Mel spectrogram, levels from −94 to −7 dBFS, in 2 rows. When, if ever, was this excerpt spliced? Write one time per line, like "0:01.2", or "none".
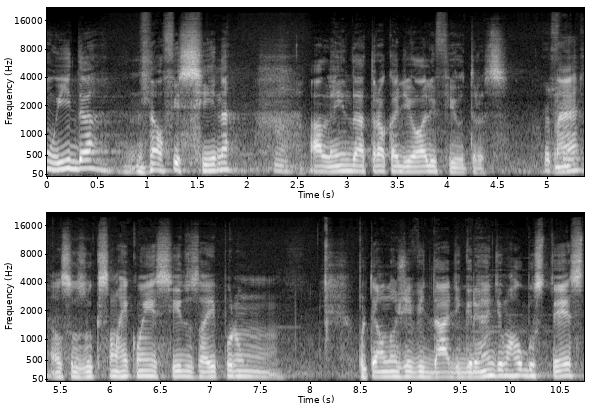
none

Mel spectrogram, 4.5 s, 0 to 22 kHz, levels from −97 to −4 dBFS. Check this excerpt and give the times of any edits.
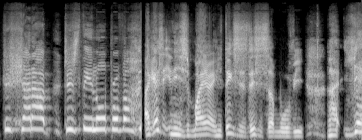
0:01.7

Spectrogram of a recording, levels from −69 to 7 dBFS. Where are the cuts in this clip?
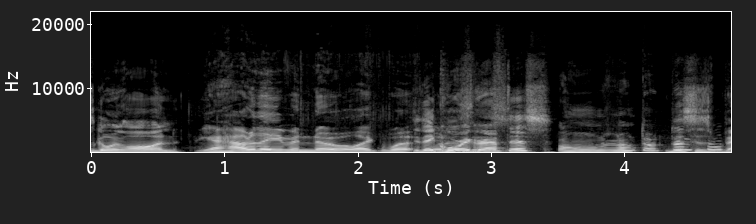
0:03.4

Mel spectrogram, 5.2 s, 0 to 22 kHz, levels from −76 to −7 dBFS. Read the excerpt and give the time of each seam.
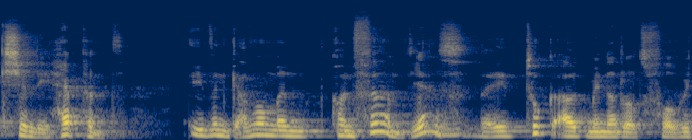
0:01.3

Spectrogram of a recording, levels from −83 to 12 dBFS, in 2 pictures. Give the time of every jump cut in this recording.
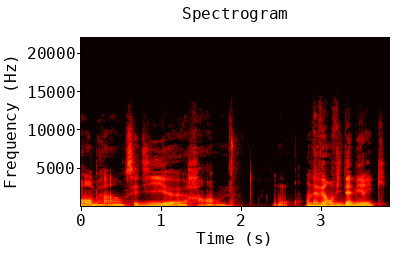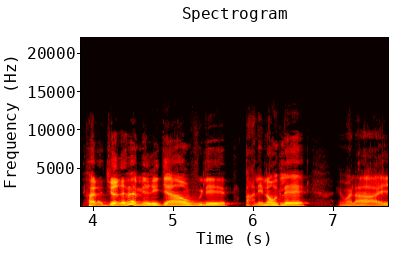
none

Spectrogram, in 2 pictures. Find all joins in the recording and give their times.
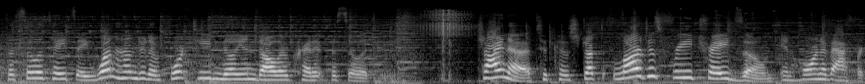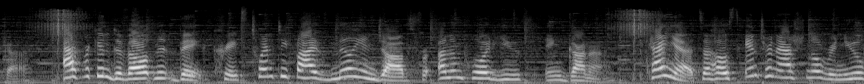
none

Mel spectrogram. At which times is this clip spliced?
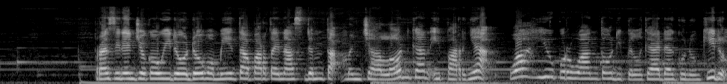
0:00.9

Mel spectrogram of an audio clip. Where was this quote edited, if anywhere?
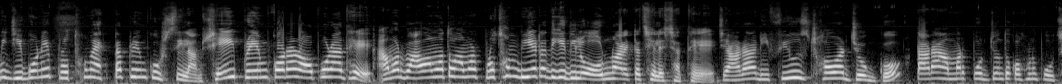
0:03.8
0:07.1
0:09.1

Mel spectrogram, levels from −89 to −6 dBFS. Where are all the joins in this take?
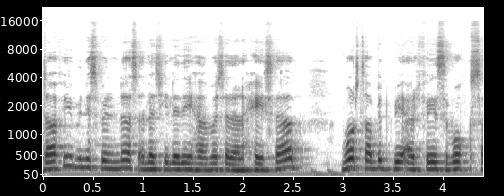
none

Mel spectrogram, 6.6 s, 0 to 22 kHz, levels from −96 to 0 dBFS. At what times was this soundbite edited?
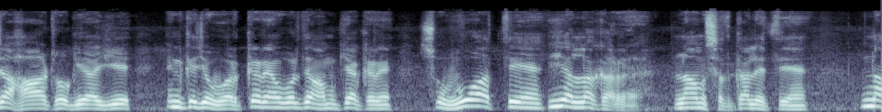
0:04.5

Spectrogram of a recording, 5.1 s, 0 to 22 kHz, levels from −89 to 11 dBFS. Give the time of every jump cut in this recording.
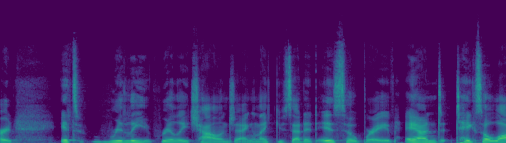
0:03.9

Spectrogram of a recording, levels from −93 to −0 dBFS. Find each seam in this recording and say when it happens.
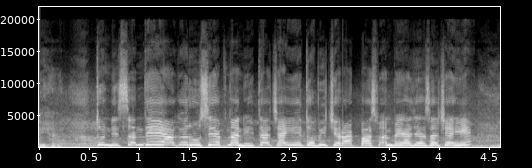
none

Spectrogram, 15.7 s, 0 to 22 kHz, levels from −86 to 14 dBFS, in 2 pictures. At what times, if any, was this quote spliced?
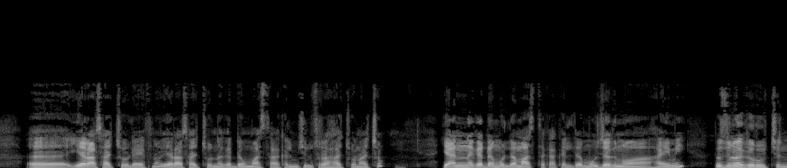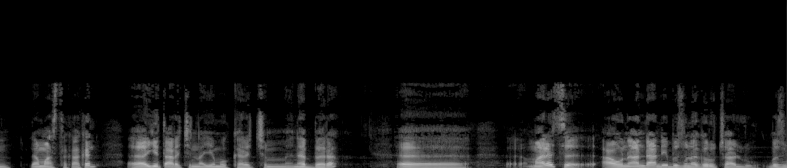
none

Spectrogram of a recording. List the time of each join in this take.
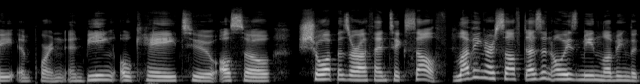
0:04.4

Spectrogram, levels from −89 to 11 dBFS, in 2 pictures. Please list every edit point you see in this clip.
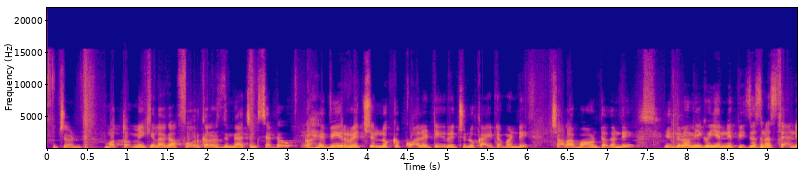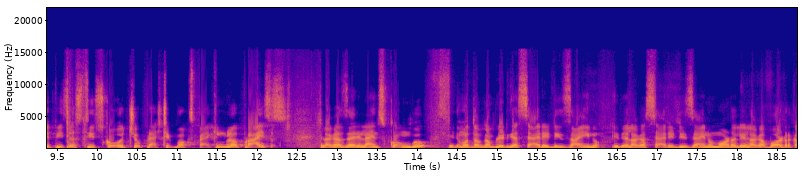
0:03.3
0:12.2

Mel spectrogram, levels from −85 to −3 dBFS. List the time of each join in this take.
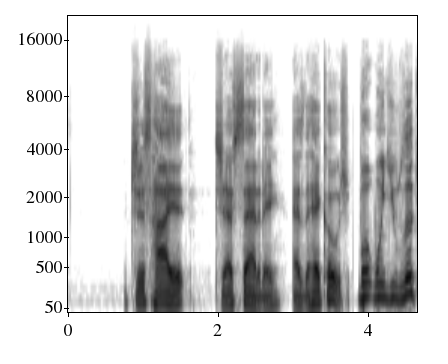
0:02.9
0:03.7

